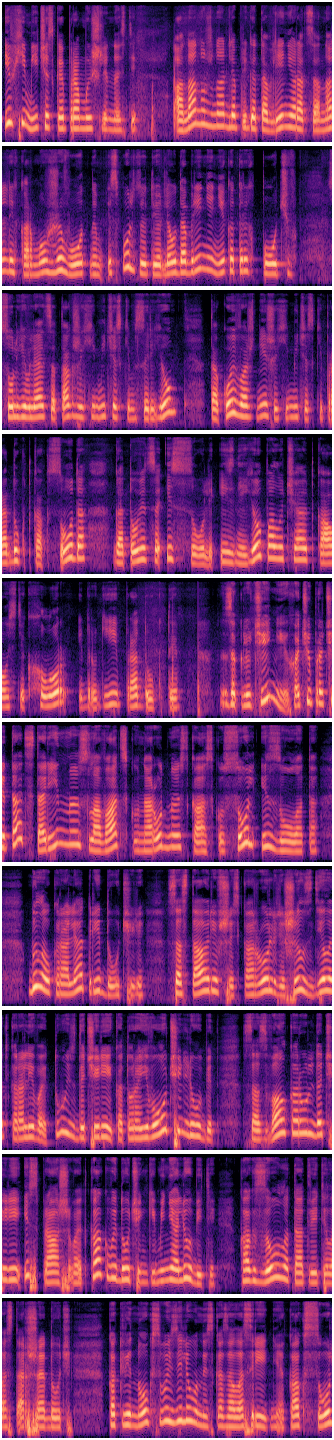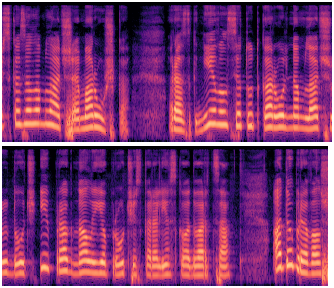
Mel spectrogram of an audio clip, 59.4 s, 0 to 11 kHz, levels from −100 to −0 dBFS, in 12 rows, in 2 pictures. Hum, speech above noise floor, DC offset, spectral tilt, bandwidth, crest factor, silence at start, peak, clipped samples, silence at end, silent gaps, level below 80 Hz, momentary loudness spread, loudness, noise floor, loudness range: none; 25 dB; under 0.1%; -5.5 dB/octave; 10.5 kHz; 18 dB; 0.05 s; 0 dBFS; under 0.1%; 0 s; none; -58 dBFS; 10 LU; -19 LUFS; -44 dBFS; 2 LU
